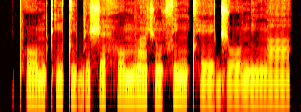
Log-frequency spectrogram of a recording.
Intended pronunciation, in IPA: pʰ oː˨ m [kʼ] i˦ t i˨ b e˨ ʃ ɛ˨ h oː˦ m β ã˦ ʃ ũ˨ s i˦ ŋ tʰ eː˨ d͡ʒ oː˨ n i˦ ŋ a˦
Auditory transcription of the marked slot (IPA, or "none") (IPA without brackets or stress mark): kʼ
